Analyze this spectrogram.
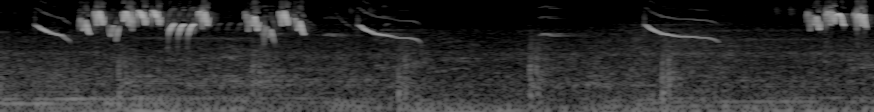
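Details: Mozambique canary singing actively: bursts of rapid, high chirpy trills repeated in quick runs, separated by clear descending whistled slurs and short pauses.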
